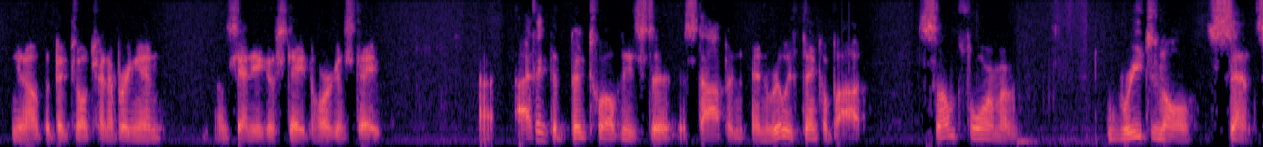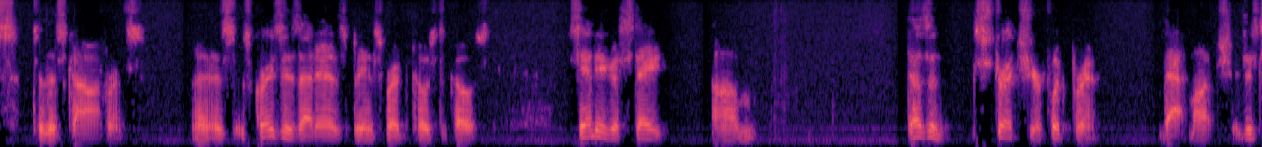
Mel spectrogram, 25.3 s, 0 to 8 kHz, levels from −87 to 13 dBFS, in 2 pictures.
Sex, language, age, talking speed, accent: male, English, 50-69, 145 wpm, American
